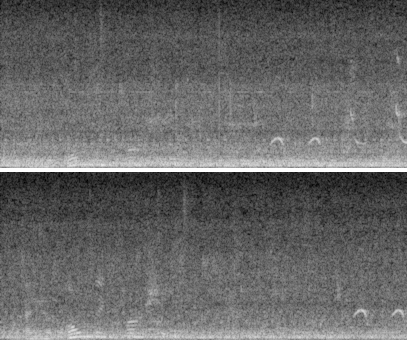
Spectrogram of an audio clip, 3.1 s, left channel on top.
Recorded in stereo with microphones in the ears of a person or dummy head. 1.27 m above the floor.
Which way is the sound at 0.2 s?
15° right (ahead or behind).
